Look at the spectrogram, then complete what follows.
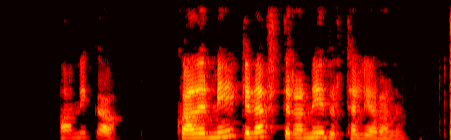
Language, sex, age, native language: Icelandic, female, 50-59, Icelandic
